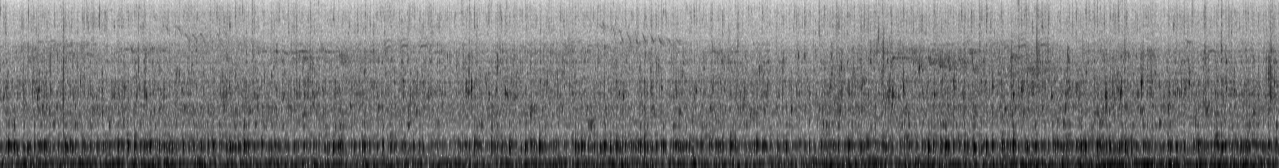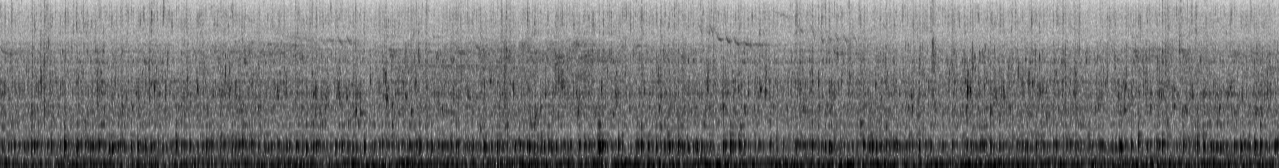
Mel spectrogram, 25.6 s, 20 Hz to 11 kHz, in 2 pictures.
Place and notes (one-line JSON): {"title": "ratingen, scharzbachtal, feld, kleiner wasserlauf", "description": "kleiner wasserlauf, gluckernd, teils wieder im waldboden verschwindend, an weitem feld und waldrand, morgens\n- soundmap nrw\nproject: social ambiences/ listen to the people - in & outdoor nearfield recordings", "latitude": "51.28", "longitude": "6.89", "altitude": "97", "timezone": "GMT+1"}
